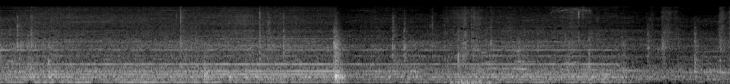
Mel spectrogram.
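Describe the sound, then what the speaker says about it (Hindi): Brother printer running and printing a document, a steady mechanical hum and whir with a sharp click partway through and faint rattling, close and continuous without speech. "ये देखिए मशीन बिल्कुल रन हो रहा है।"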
